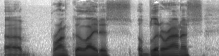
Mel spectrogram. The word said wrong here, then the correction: bronchiolitis obliterans: That is bronchiolitis obliterans. – Thank you.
